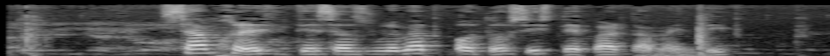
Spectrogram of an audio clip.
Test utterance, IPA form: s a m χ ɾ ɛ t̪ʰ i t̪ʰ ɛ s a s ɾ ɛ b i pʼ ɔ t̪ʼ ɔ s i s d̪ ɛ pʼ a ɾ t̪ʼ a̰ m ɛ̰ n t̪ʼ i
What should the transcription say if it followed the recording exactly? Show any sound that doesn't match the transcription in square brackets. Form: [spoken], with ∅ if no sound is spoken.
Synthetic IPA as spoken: s a m χ ɾ ɛ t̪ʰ i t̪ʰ ɛ s a [z] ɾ ɛ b [a] pʼ ɔ t̪ʼ ɔ s i s d̪ ɛ pʼ a ɾ t̪ʼ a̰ m ɛ̰ n t̪ʼ i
